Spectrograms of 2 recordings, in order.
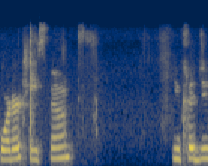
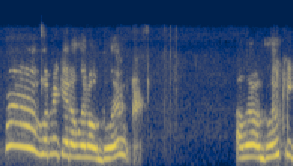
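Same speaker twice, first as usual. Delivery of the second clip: silly voice; 4 semitones higher, 4 dB louder than usual. Real, not acted. Playful goofy voice continues.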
